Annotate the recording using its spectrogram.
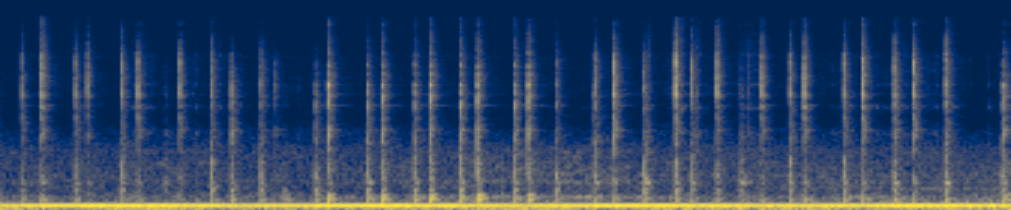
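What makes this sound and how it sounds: Long acrylic nails tap and scratch the surface of a clear plastic lid on a metal tumbler. Quick, irregular bright clicks sit over a steady low hum that carries most of the sound's energy.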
